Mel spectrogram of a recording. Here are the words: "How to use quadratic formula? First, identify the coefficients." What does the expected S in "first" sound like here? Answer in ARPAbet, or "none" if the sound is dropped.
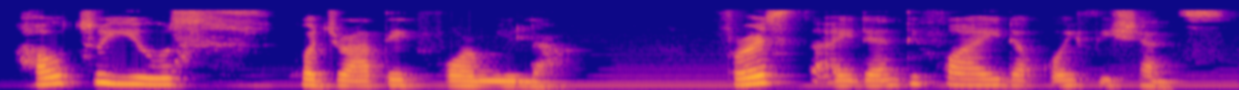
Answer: S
